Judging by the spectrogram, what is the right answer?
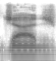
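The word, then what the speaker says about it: Jydge: what I can gather it's pronounced judge but it's spelled with y JY b GE so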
